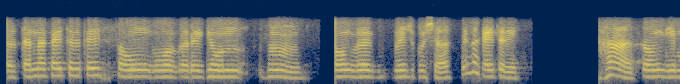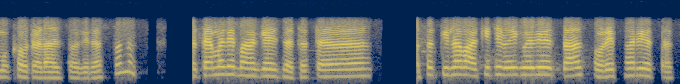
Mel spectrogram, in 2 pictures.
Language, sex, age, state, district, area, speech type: Marathi, female, 45-60, Maharashtra, Nashik, urban, conversation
